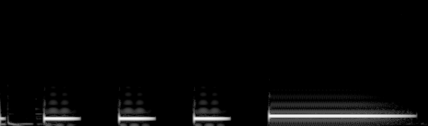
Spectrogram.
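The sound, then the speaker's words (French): Three short, loud electronic beeps spaced about a second apart, followed by one long sustained beep at a slightly higher pitch, a countdown signal on a radio show marking the start of a participant's turn, with no one speaking. “c'est à toi après le bip.”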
